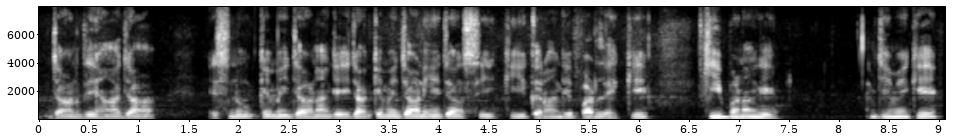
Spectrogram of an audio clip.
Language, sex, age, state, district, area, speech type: Punjabi, male, 18-30, Punjab, Amritsar, rural, spontaneous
